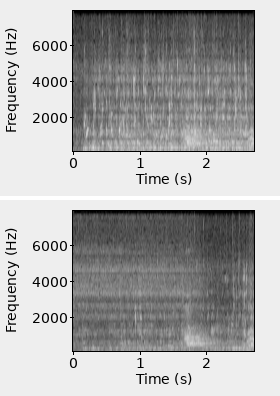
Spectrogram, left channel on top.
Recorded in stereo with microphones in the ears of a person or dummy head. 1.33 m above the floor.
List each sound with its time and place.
1.6 s a dog barking: 10° right (ahead or behind), 6 m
